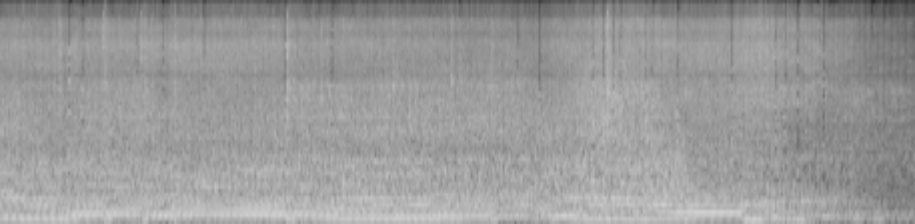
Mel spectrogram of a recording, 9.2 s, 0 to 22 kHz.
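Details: PowerSmart DB7006 snowblower, fairly new, engine warm after idle screw tuning, pulled without choke: holds steady even drone with no misses or surging; running smoothly.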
